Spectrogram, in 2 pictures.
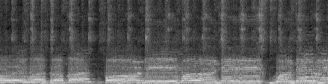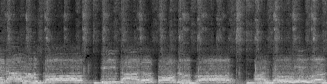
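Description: Live worship singing amplified through a PA: sung phrases of long held notes, broken by short breaths every second or two, over a steady low accompaniment note and rhythmic shaker-like hand percussion.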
